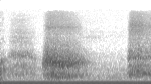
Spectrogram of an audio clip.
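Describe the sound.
Breathing through the nose during a counted meditation breathing exercise, heard as two soft, airy breaths in succession, with a voice speaking briefly and quietly.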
